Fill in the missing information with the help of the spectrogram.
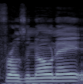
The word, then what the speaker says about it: Frosinone: He was on loan at Frosinone in Serie A.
